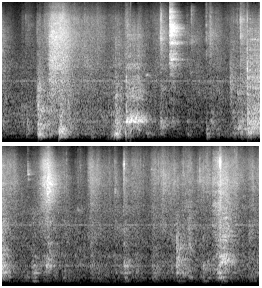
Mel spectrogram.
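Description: Cardboard boxes are opened and tow hitch parts unpacked, giving a series of loud close knocks, rustles and scraping thuds in irregular bursts roughly every couple of seconds.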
